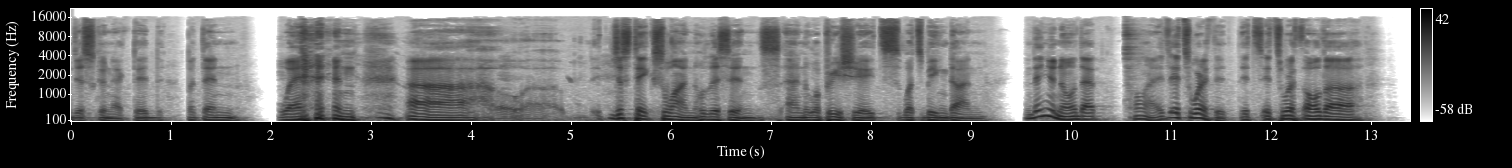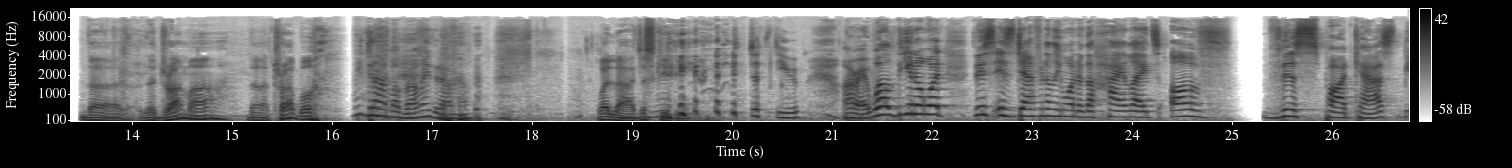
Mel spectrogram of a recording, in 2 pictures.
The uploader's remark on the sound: a live audience recording with a few of our closest friends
